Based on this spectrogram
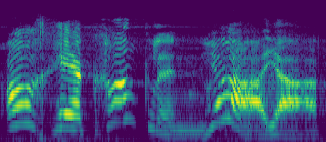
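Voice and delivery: drawn-out, effusive fake German greeting; loud, slow play-acted German accent; put-on German accent. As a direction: gush slowly in a mock German accent. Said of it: "If I can do a decent German accent".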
